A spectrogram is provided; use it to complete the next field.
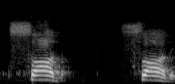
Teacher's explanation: சாத் இது வந்துட்டு விசிலினுடைய தன்மை இருக்கும் சாதுல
